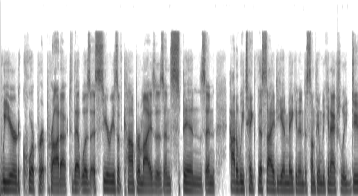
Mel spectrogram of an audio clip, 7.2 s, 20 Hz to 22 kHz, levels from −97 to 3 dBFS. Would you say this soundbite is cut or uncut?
uncut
